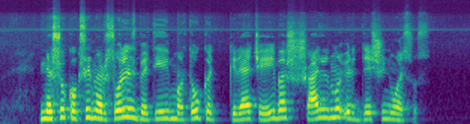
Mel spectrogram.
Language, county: Lithuanian, Vilnius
